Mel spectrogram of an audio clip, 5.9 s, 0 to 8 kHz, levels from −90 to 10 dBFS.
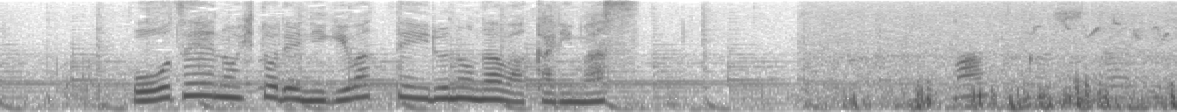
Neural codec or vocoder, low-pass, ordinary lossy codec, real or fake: none; none; none; real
